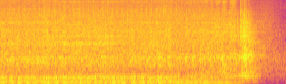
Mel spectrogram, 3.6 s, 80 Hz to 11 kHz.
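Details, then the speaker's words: 1965-68 Honda CA77 twin, before restoration, started on a jumper cable as an improvised ground: it started first try and runs with quick, even, buzzy firing and no knocks or misses, then shuts off cleanly. "it does run got my improvised ground here didn't have the ground straps I just would jumper cable on there and stuff and but yeah it starts and absolutely amazing these they actually started the first first time I jumped it instantly started"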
